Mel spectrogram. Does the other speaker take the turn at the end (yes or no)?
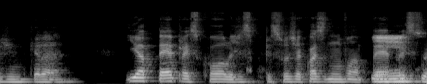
yes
